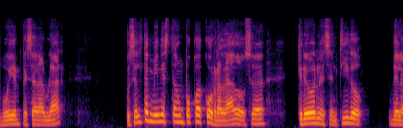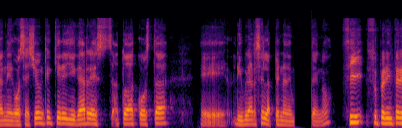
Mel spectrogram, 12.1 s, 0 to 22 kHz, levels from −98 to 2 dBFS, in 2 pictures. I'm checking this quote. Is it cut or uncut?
uncut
